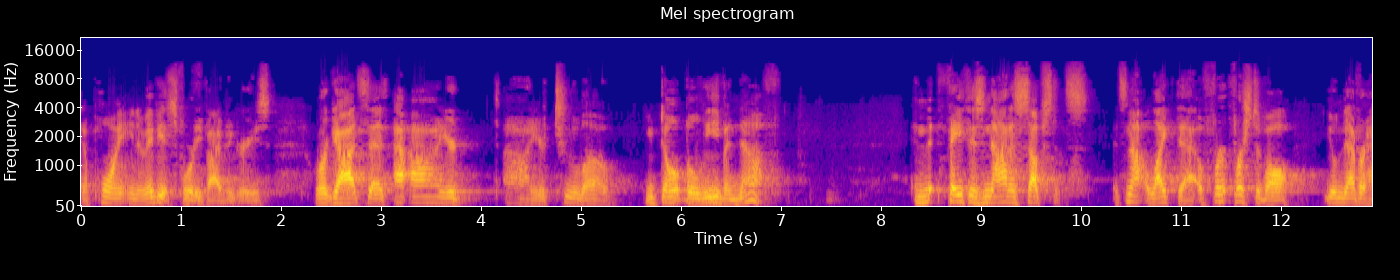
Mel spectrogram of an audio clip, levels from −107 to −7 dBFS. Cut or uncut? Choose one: uncut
